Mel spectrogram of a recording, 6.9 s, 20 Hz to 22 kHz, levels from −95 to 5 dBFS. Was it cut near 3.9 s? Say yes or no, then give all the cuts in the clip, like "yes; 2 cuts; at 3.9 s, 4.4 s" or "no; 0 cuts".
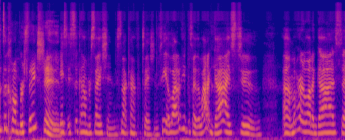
no; 0 cuts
